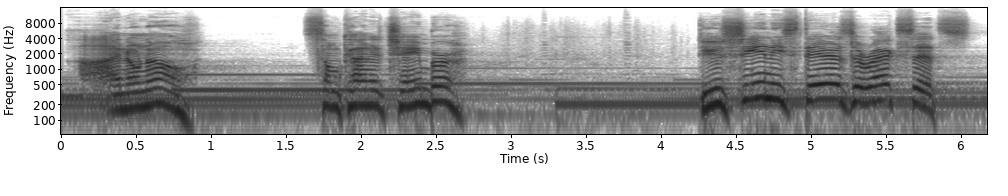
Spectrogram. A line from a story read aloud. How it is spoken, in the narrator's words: Jason yelled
